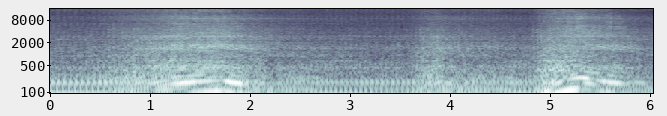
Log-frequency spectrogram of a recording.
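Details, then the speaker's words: Lexmoto Isca 125 after wiring repair and fuel pump reassembly, revved and held: revs rise and sag in waves about every two seconds instead of holding steady. Surging and bogging under held throttle; owner suspects the throttle position sensor, not confirmed. "come around here I'll show you you have a look at the the dashboard the Das when we rev it and hold it that's a problem"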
